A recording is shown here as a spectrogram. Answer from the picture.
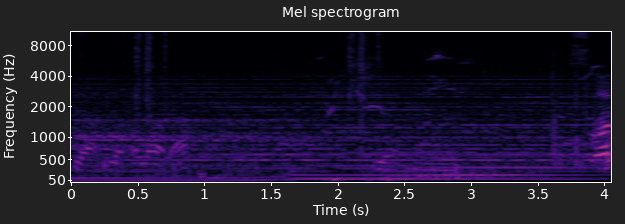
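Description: Background music with held chords, the low note changing partway through, and a faint voice under it near the start.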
